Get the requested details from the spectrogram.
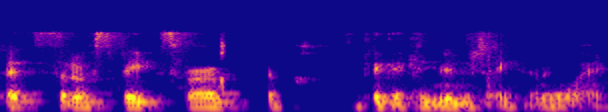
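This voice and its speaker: A woman's voice with a New Zealand accent. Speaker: filmmaker. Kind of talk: festival Q&A interview. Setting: video call.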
